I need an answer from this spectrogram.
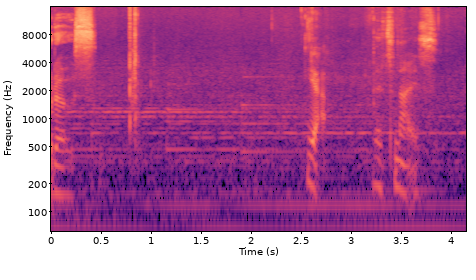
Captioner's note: camera click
